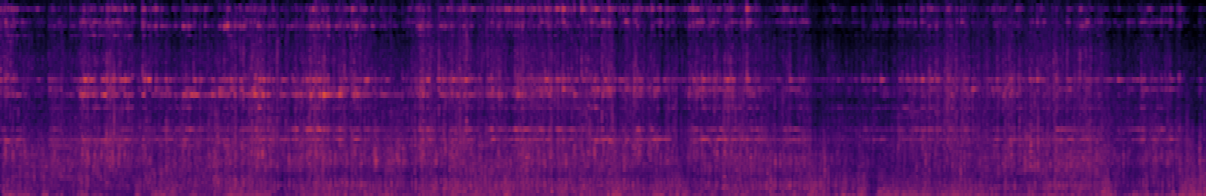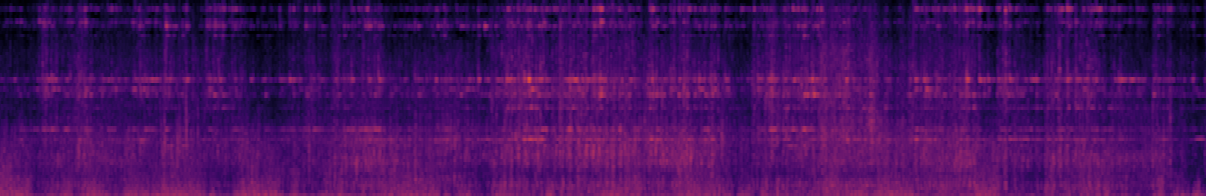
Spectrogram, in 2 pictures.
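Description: Norco Search XR steel gravel bike riding down a rough dirt trail: tyres crunching over gravel and rocks and the bike rattling with many small knocks, over a steady low rumble of wind on the microphone.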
